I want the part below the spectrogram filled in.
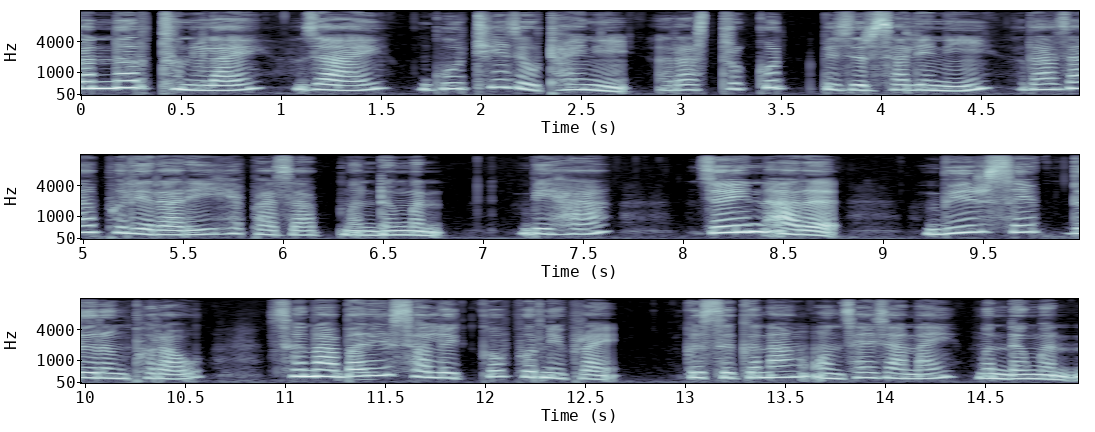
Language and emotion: Bodo, neutral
